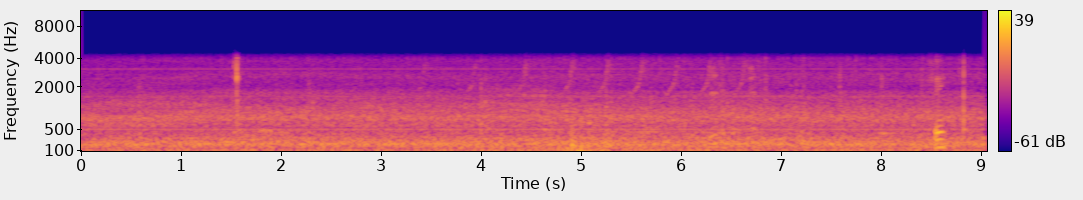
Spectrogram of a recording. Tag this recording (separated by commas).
Speech, outside, urban or man-made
